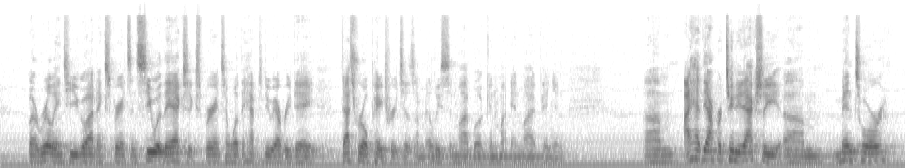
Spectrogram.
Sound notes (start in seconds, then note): none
